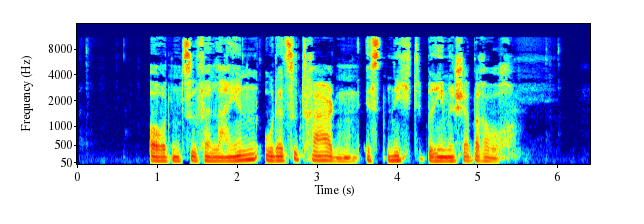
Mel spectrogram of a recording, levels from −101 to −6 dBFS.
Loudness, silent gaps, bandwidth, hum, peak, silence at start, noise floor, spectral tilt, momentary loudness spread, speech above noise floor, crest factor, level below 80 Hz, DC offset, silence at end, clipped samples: -21 LUFS; none; 11.5 kHz; none; 0 dBFS; 0.9 s; -74 dBFS; -3.5 dB/octave; 9 LU; 52 dB; 22 dB; -42 dBFS; under 0.1%; 0.95 s; under 0.1%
